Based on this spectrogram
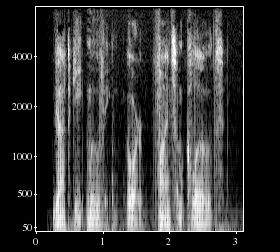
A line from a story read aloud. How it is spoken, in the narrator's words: he muttered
